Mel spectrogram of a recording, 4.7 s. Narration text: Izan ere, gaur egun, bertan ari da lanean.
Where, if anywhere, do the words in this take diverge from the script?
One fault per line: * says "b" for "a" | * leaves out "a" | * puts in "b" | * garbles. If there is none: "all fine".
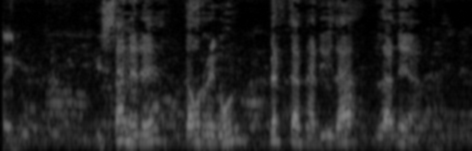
all fine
